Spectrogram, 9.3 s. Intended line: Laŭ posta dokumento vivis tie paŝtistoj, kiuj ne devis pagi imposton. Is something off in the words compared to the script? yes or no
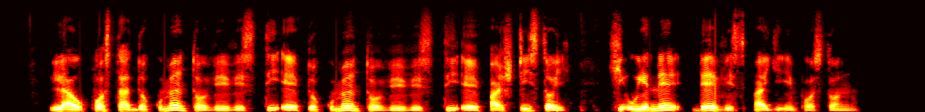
yes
